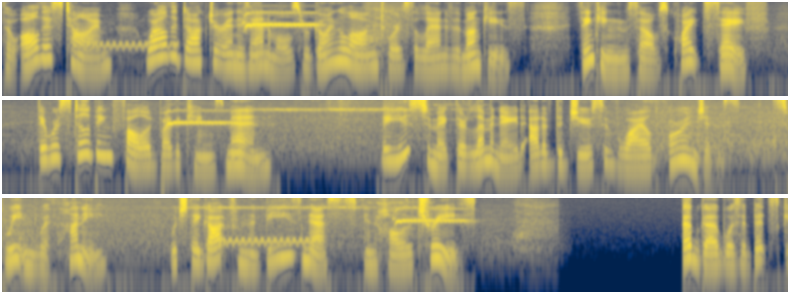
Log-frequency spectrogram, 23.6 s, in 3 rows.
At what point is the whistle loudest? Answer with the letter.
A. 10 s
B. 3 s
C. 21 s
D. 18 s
B.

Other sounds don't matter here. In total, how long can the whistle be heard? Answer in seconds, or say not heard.
4 s.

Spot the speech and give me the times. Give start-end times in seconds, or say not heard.
0.0-10.7, 11.7-20.4, 22.5-23.5.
